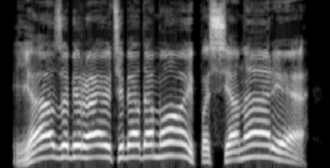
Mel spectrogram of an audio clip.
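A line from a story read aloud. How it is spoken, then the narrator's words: Yelling again. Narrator (Russian): заорал Вуко снова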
